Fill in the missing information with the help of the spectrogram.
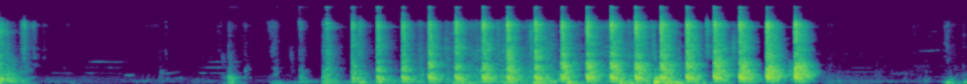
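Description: A hammer driving cable staples into an overhead wooden joist. A few separate knocks come first, then a fast, even run of blows, about four to five a second for some five seconds, stopping abruptly.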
